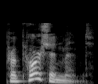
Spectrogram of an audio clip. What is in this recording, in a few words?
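"proportionment", British English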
